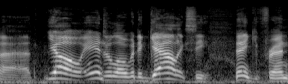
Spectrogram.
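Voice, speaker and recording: Noticeable background noise runs behind a man talking with an American accent. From New York. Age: 30s. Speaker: street musician. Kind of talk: livestream chat with viewers.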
